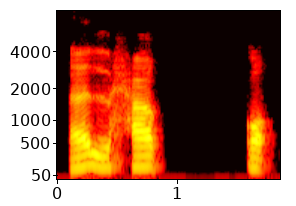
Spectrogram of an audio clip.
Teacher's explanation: Cara bacaannya ataupun cara qalqalahnya kita lambatkan sikit untuk qalqalahkan qaf itu disebabkan qalqalah itu adanya sabdu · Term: qalqalah akbar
